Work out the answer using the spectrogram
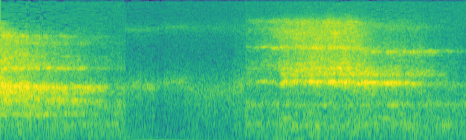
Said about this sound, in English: So I want you to close your eyes. And we're going to do that deep breathing. Go breathe in. And then as you blow out, say to yourself, relax.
